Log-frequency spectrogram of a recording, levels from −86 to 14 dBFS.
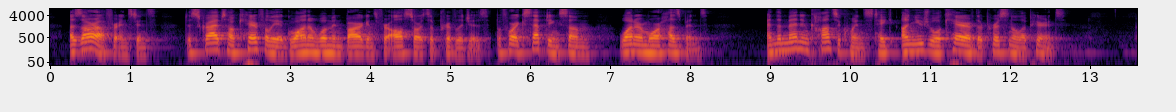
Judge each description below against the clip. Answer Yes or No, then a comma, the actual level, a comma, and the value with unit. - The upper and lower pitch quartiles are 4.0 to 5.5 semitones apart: No, average, 3.6 semitones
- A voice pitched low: Yes, low, 125 Hz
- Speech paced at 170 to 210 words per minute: No, average, 150 wpm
